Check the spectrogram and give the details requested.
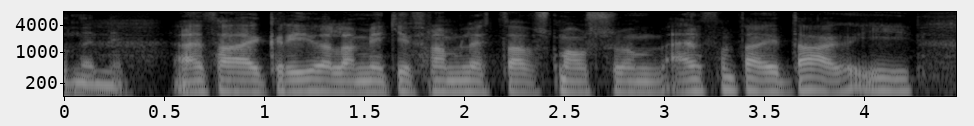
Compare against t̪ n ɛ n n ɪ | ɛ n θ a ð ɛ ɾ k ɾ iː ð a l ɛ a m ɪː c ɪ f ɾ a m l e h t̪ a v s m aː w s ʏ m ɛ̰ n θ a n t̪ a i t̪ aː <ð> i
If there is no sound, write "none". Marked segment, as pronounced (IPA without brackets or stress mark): ɣ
